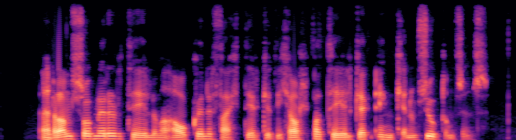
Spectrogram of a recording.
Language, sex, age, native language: Icelandic, male, 30-39, Icelandic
